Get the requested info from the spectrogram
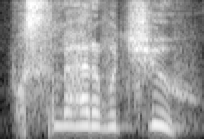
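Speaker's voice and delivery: a hint of a worried old grandma; grandmother's voice. Grandmother questioning him in story.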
